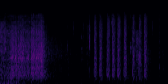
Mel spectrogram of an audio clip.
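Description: Automatic gunfire from the War Inc Battlezone video game: a rapid burst of evenly spaced shots in the second half, following a stretch of dense, noisy game sound, moderately loud and close.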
